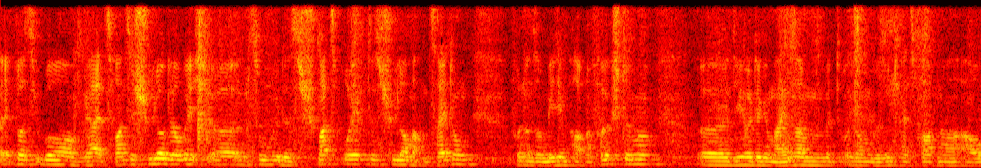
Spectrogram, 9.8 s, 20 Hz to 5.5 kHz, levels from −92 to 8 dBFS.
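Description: Aliasing runs through the whole clip. The sound was downsampled without filtering first. Content above 5.5 kHz folds back as false, unrelated tones, about 15 dB under the signal. The band ends hard at 5.5 kHz, fitting an 11 kHz rate. Highs sound gritty and metallic.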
